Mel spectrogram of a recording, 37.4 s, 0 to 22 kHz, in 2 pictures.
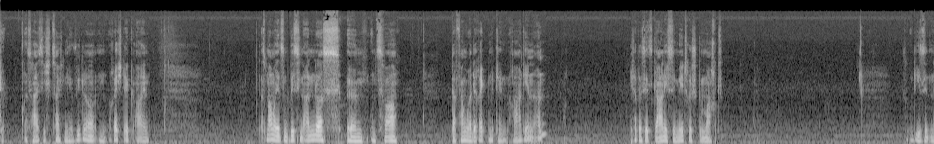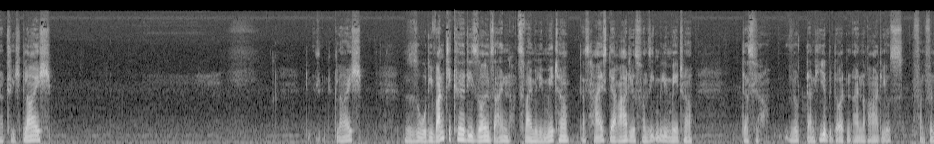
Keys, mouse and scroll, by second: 0.6 click, 2.3 click, 2.9 right click, 8.2 click, 10.4 click, 12.3 click, 14.6 click, 16.4 click, 17.3 right click, 18.7 click, 19.8 click, 21.0 click, 23.0 click, 25.4 click, 34.6 click, 36.7 click.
